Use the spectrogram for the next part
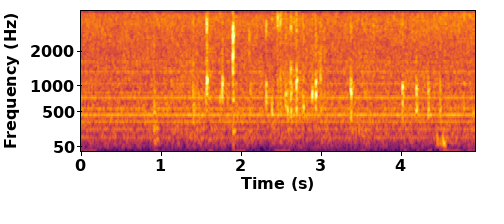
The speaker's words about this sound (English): Are you listening to my story? Yes. Stop typing and listen.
